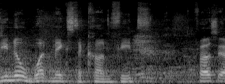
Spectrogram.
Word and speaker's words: confit: Now, do you know what makes the confit? Firstly, I know you don't pronounce the T. It's duck confit.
